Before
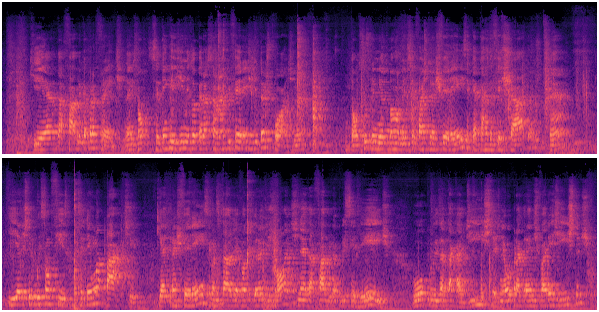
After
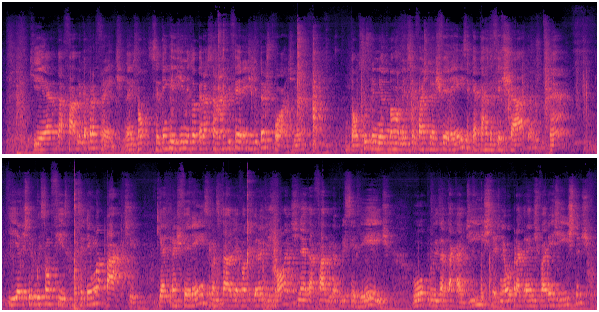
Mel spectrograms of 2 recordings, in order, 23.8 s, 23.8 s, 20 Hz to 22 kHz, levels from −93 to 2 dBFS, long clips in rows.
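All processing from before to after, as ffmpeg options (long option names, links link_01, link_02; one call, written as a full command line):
ffmpeg -i in.wav -filter_complex "[0:a]asettb=1/sr,asplit=3[link_01][link_02][link_03];[link_01]atrim=end=11.034[link_04];[link_02]atrim=start=11.03:end=11.62,asetpts=PTS-STARTPTS,afade=type=in:duration=0.004:curve=qsin,afade=type=out:start_time=0.586:duration=0.004:curve=qsin,highpass=frequency=120:poles=1,lowshelf=frequency=360:gain=-10.5[link_05];[link_03]atrim=start=11.616[link_06];[link_04][link_05]acrossfade=duration=0.004:curve1=hsin:curve2=qsin[link_07];[link_07][link_06]acrossfade=duration=0.004:curve1=qsin:curve2=hsin" out.wav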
